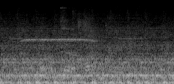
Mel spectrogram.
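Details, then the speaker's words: TVS Jupiter scooter after an engine rebuild with many parts replaced for heavy bearing noise; starts first try: smooth, even engine hum at steady speed with no ticking, knocking or rattle. Normal running, sounding like new. "इस Jupiter की आवाज company जैसी हो गई है दोस्तों"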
